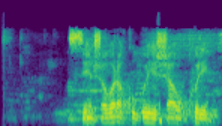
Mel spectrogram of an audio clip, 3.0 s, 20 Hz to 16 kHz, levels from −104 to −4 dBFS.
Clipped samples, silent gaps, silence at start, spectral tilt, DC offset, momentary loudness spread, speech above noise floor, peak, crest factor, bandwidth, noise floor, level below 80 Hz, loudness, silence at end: under 0.1%; none; 0.05 s; -2.5 dB/octave; under 0.1%; 6 LU; 39 dB; 0 dBFS; 16 dB; 7.8 kHz; -54 dBFS; -52 dBFS; -14 LUFS; 0 s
